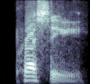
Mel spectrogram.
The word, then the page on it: pressie: American English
